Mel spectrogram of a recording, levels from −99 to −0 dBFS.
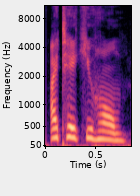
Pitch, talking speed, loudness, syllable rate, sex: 190 Hz, 275 wpm, -17 LUFS, 5.2 syllables/s, female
